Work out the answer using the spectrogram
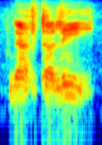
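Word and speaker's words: Naphtali: what i'm beginning so i was trying to see how they pronounce his name here yeah so i guess i kind of was close to it there let's see what uh how they do strong's age 5321 naftali yeah naftali so yeah wrestling because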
